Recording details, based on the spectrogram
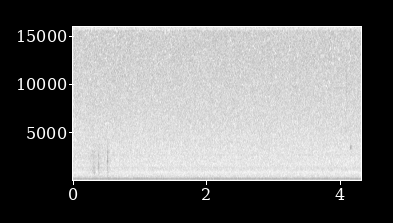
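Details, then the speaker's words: Addison five-tube radio back in its cabinet: steady low mains hum at one even pitch, audible 5-6 feet away, same as before; cause not yet found, attempted hum fix possibly broke loose. "Well, it's humming. What can I tell you? It's humming. It sounds the same as it did just going in and out of the cabinet."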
